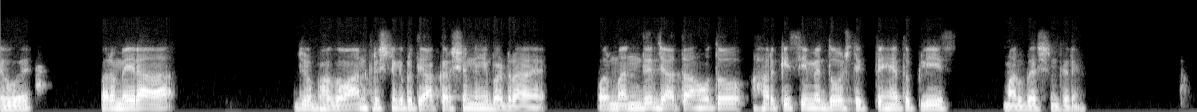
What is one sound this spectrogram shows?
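A man chants in a steady, sung voice, heard through an online call.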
